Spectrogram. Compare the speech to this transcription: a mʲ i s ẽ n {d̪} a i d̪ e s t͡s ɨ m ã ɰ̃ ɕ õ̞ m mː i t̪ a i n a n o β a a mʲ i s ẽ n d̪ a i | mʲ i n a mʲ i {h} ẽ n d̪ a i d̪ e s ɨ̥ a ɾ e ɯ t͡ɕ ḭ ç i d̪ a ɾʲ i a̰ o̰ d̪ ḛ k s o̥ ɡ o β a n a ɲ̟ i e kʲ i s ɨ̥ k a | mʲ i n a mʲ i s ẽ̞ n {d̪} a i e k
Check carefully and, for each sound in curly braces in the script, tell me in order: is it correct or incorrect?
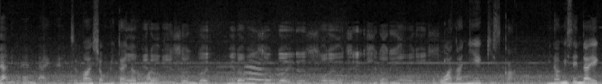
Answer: correct, incorrect, correct

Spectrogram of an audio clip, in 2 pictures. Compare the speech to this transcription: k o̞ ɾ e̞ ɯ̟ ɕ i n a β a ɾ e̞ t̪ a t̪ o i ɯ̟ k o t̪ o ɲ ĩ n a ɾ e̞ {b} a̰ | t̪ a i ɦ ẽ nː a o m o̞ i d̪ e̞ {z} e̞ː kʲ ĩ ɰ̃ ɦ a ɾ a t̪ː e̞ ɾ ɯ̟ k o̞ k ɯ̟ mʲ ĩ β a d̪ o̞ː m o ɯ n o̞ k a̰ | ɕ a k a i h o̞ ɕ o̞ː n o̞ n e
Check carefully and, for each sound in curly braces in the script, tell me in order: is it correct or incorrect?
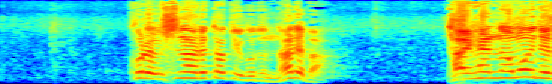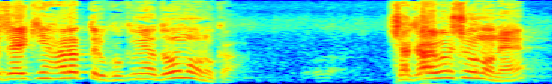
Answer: correct, correct

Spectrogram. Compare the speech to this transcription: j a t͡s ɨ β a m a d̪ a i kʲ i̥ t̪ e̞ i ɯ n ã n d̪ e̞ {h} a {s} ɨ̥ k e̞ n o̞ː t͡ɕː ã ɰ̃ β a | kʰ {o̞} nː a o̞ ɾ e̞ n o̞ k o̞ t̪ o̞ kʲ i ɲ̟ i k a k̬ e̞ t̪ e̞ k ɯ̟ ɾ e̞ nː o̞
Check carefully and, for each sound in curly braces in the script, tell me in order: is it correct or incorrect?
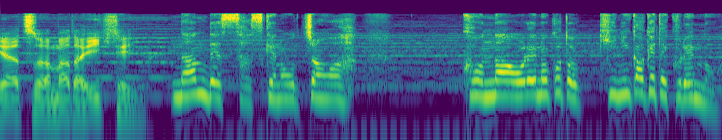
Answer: incorrect, correct, incorrect

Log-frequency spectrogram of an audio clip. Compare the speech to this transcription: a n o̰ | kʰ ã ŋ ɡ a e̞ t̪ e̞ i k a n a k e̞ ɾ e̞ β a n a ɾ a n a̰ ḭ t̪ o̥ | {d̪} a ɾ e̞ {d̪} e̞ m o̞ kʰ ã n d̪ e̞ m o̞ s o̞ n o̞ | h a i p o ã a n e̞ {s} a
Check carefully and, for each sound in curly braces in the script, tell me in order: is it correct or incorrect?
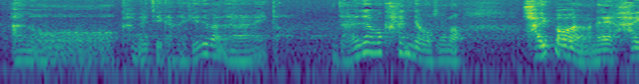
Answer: correct, correct, incorrect

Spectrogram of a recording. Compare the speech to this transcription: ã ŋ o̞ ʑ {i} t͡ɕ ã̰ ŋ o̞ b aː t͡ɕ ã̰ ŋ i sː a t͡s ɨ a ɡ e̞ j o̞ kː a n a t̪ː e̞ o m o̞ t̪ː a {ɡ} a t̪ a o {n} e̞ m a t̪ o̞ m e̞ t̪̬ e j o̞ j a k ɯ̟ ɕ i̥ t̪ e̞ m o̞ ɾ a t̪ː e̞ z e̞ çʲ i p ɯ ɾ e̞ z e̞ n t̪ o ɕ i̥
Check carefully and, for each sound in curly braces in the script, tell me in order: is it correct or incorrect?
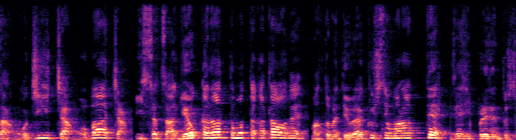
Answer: incorrect, incorrect, correct

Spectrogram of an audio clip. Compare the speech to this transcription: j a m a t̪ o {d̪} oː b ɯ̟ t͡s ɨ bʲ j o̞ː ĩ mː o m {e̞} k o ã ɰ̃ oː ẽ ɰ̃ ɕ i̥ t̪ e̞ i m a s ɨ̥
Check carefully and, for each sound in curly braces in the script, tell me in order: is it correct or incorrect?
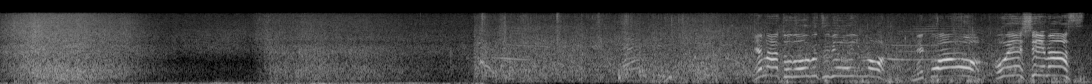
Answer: correct, correct

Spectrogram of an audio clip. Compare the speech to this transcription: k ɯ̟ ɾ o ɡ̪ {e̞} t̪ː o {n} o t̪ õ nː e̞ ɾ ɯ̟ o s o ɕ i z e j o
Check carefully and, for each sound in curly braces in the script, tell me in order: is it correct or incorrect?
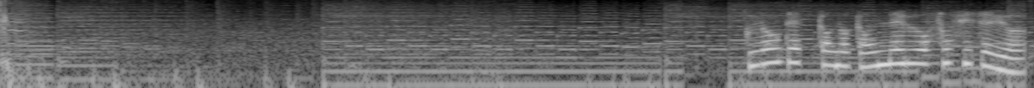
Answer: correct, correct

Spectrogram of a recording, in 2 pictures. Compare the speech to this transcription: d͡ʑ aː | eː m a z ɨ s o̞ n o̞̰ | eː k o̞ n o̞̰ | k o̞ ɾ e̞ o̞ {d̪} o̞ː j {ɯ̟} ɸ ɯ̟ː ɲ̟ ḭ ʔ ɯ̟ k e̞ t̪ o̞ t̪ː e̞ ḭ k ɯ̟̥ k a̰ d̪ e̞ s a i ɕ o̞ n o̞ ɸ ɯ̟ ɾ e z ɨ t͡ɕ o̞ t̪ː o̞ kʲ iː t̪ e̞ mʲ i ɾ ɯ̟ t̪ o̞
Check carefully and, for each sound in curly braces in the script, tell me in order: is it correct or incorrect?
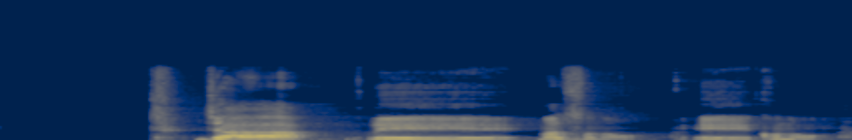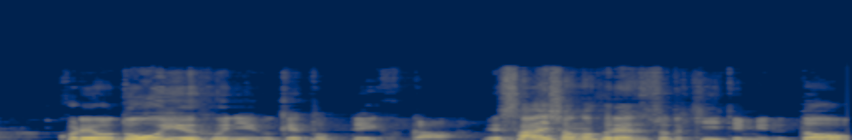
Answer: correct, incorrect

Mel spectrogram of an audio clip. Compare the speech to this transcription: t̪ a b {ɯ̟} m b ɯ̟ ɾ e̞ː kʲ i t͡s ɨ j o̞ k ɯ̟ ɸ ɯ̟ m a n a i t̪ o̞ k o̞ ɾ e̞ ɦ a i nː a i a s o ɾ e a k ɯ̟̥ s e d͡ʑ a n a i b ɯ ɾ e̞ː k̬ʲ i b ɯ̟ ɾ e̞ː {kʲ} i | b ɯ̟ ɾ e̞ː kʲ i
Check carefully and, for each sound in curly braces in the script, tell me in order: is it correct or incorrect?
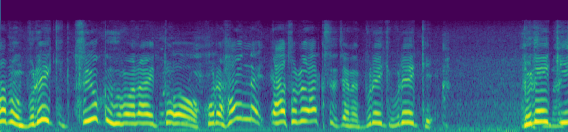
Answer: incorrect, correct

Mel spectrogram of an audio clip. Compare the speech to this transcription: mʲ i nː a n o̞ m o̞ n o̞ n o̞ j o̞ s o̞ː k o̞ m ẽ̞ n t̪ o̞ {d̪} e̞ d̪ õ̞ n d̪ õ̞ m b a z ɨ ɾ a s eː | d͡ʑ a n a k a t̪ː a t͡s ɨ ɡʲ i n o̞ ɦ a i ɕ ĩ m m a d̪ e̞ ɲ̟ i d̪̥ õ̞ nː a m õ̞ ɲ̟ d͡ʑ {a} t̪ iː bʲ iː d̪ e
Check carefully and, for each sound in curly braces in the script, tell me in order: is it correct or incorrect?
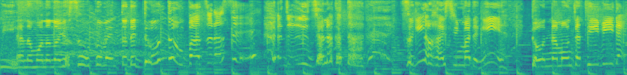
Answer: correct, correct

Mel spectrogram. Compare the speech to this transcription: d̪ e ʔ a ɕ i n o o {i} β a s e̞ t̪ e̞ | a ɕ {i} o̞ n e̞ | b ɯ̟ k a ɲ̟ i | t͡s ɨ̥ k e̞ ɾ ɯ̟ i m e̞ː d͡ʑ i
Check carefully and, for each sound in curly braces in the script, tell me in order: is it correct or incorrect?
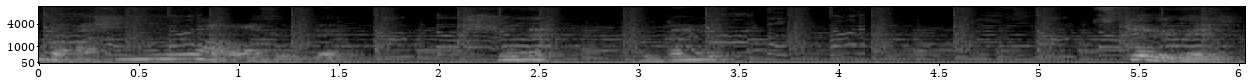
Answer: incorrect, correct

